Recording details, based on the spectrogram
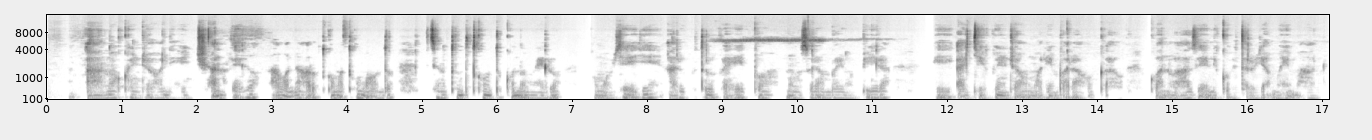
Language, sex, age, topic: Kinyarwanda, male, 25-35, government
